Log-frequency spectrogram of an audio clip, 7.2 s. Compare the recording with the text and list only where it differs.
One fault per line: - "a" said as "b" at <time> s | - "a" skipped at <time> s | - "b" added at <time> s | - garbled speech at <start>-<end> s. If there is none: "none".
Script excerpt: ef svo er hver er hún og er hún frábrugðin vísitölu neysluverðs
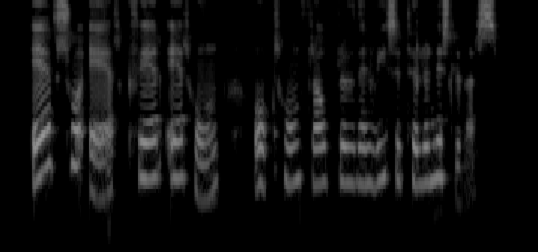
none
